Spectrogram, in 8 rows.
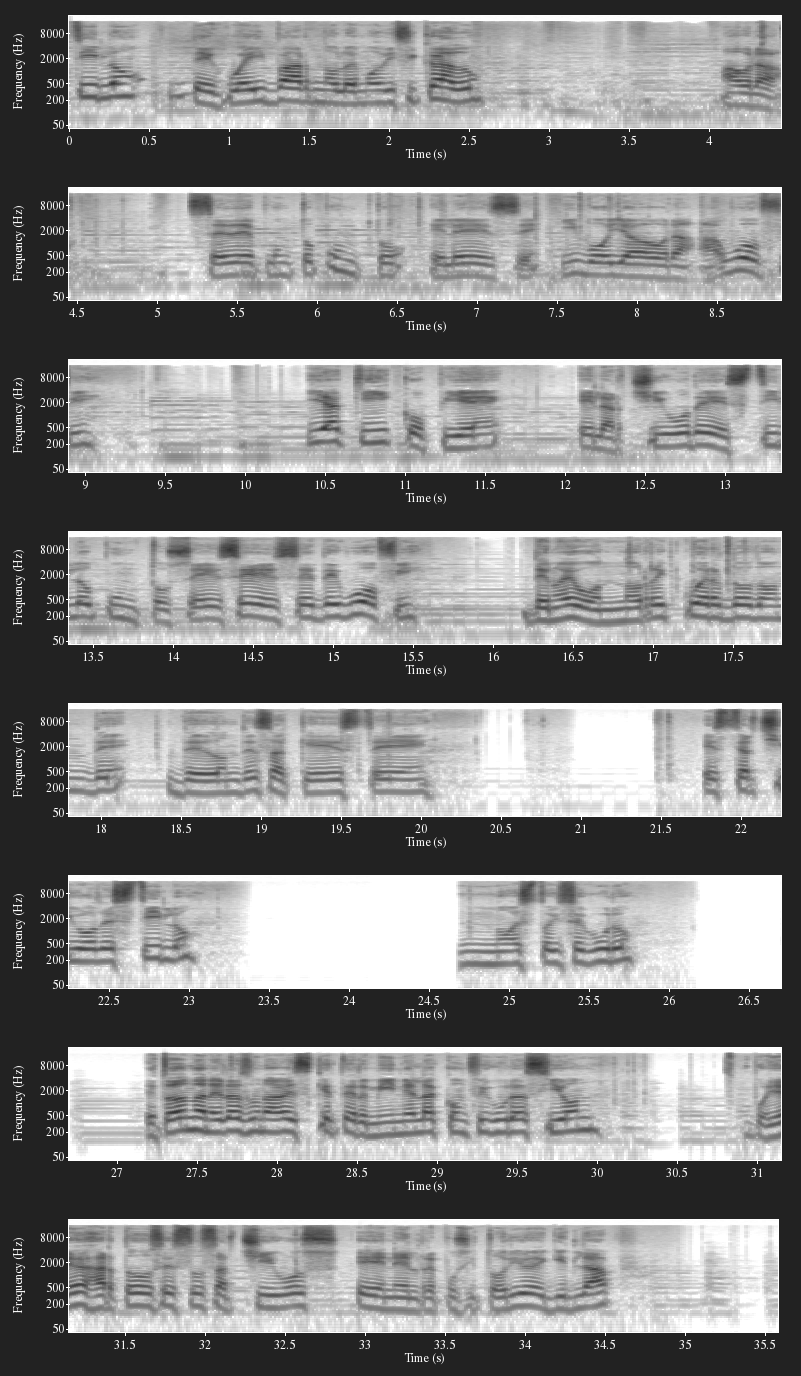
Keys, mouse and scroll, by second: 0.0-35.5 typing, 20.3 Tab, 21.3 Return, 22.3 Up, 23.3 Down, 23.9 Down, 24.0-24.5 Down, 25.8 Page_Down, 26.5 Page_Down, 27.8 Page_Up, 28.1 Page_Up, 28.3 Page_Up, 28.5 Page_Up, 28.7 Page_Up, 29.1 Page_Up, 29.9 Up, 30.0 Up, 30.7 Down, 31.4 Down, 31.5-32.4 Down, 34.4-35.5 Down.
